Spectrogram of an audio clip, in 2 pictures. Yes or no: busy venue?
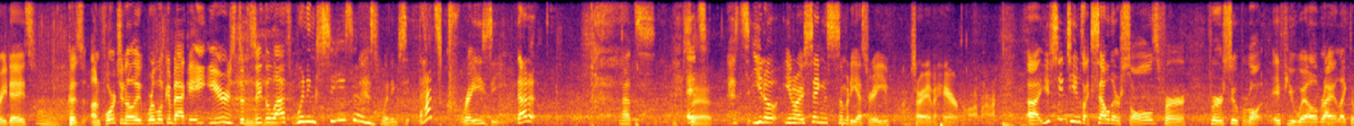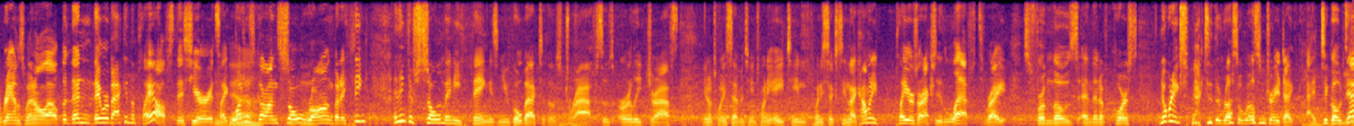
yes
